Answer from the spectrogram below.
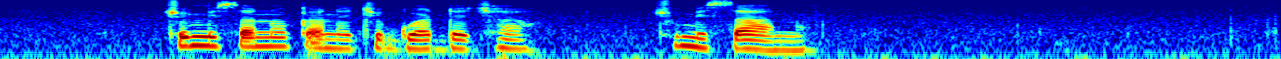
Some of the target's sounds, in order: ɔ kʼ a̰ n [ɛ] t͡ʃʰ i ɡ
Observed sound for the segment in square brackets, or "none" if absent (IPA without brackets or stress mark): a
